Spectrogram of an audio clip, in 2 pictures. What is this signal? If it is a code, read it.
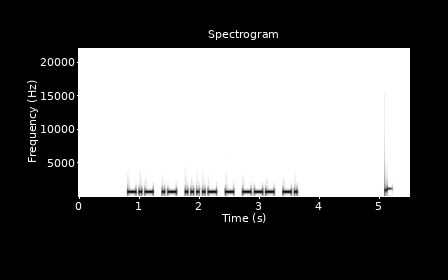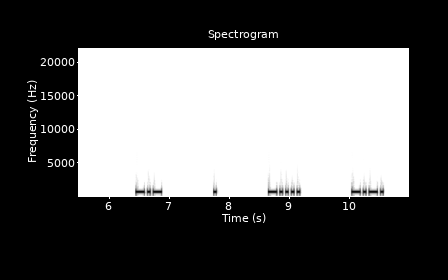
Morse code, heard as a keyed tone, about 25 wpm, spaced as for 15 wpm, 700 Hz. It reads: KA4TON KE6C
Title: USA Call Signs - 6 Characters - 6x Character Spacing - 25wpm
